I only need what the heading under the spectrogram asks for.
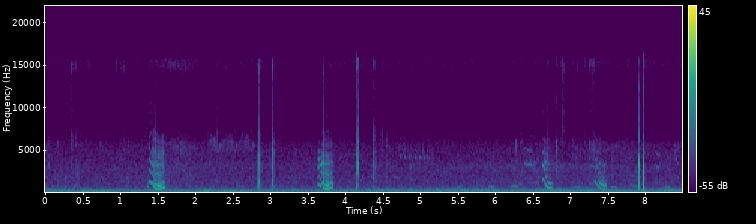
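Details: A grey francolin (Francolinus pondicerianus), possibly a female, gives loud, ringing, looping call notes, spaced a couple of seconds apart.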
